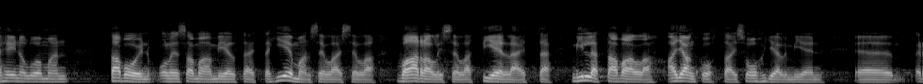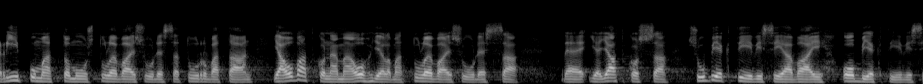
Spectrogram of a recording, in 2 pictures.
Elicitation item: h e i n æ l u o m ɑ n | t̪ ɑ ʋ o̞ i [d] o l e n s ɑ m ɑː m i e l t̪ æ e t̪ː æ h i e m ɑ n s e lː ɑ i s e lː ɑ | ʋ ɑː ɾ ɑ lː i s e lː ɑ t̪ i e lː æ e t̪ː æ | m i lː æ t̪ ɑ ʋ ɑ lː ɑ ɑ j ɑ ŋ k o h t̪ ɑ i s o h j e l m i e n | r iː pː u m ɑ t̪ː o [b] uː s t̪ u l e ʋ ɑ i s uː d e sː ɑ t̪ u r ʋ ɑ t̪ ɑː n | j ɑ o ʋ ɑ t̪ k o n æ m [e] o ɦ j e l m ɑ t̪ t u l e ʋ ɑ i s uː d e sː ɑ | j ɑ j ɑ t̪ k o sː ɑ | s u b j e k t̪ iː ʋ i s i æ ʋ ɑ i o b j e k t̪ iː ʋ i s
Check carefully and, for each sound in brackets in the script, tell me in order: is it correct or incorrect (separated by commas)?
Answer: incorrect, incorrect, incorrect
